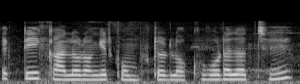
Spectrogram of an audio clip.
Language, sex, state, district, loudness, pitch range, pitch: Bengali, female, West Bengal, Alipurduar, -16 LUFS, 215-250 Hz, 225 Hz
